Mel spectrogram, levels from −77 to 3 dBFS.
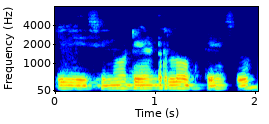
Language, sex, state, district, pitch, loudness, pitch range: Telugu, male, Karnataka, Bellary, 110 Hz, -22 LUFS, 110-115 Hz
